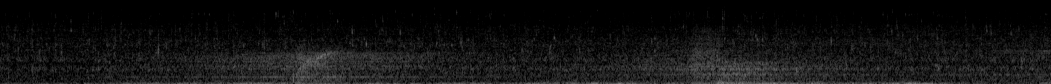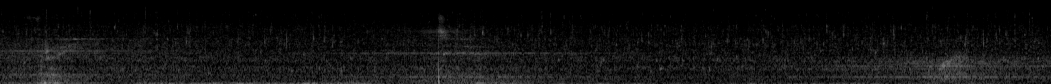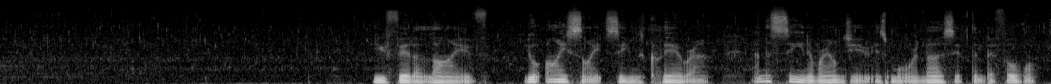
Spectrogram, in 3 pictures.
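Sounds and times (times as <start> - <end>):
water gently splashing: 0.0 - 24.4
water pouring and trickling: 0.0 - 31.5
speech: 24.8 - 31.5.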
